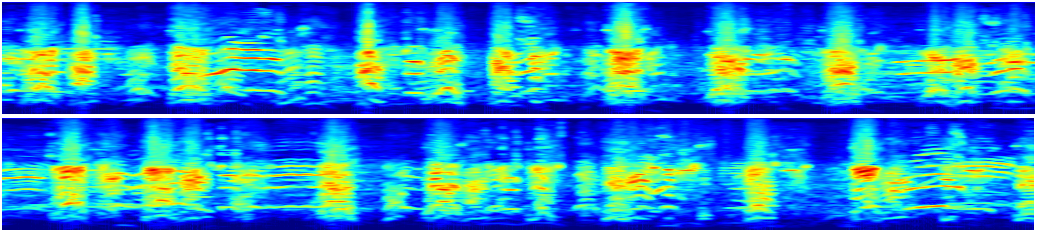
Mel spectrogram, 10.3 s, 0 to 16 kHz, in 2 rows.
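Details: Several Husky teams of four dogs at a sled race start in Rendlesham, January 2016, barking and yipping excitedly in a dense, overlapping chorus of sharp barks and high whines, with some voices mixed in.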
